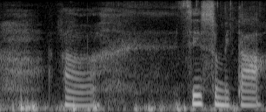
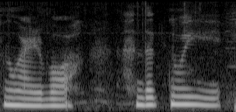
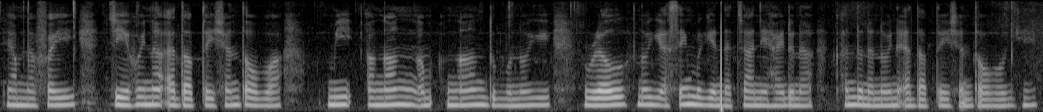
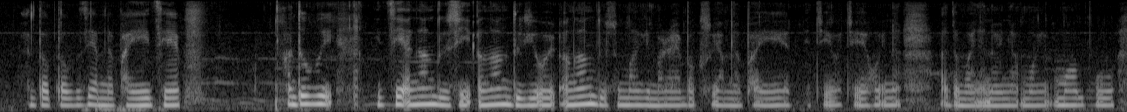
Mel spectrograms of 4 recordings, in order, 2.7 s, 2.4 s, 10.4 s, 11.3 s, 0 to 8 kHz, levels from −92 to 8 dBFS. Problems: background sounds at intervals, background conversations at intervals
